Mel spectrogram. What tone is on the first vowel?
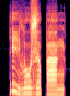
falling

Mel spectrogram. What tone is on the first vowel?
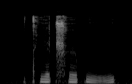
rising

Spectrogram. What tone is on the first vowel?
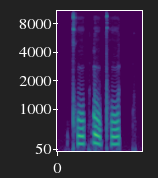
rising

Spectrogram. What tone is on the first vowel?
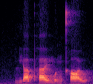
rising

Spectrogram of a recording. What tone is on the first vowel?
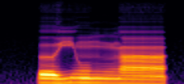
low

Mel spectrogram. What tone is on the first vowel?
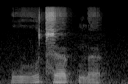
rising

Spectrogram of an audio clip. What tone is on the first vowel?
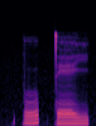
rising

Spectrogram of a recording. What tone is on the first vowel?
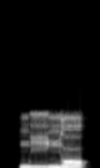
low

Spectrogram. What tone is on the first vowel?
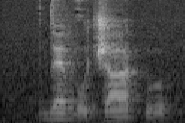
high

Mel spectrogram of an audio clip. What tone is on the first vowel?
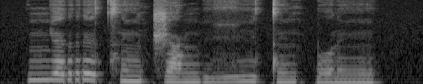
high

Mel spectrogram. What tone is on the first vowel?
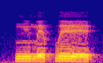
low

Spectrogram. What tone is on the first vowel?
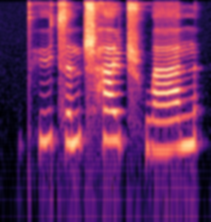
rising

